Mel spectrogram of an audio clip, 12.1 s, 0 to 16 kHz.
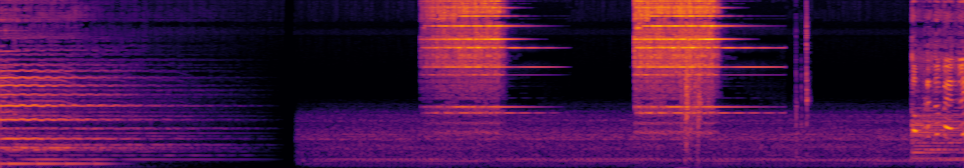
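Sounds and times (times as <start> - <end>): steady low hum: 3.7 - 5.4, 6.3 - 8.1, 9.0 - 12.0
telephone ringing: 5.3 - 7.1, 8.0 - 9.9.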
